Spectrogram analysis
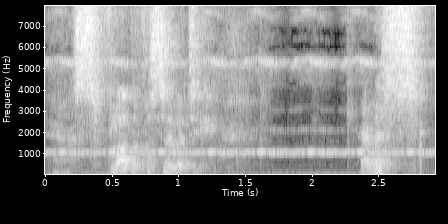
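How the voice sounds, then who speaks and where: A man's voice: fairly high pitch, huge pitch swings, a little slow. A man playing a terse, exasperated security officer at a secret facility in a sci-fi horror audio drama, clipped and urgent. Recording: echoey room, loud music behind.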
